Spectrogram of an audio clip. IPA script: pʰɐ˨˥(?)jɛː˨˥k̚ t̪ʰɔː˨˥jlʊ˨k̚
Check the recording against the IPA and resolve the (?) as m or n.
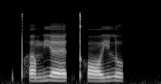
m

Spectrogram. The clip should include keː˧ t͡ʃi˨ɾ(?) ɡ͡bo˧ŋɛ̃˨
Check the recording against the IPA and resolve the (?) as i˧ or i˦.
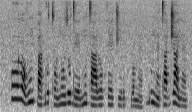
i˦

